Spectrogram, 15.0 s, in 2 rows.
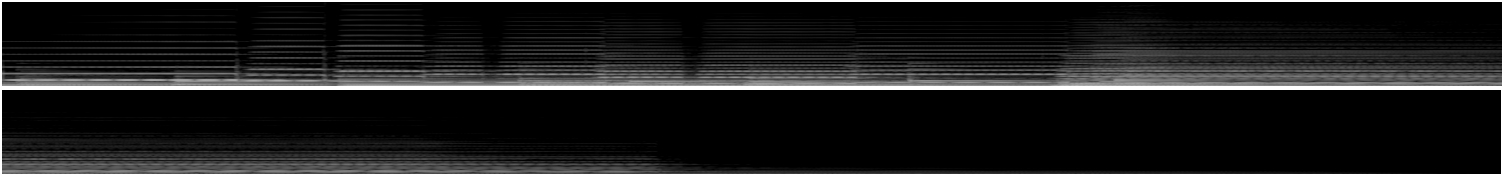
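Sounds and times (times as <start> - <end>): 
accordion: 0.0 - 11.0.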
